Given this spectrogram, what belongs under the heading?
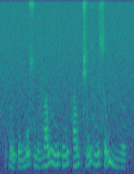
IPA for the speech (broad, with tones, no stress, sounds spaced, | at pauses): ɓ ə˧˩ w ʔ o˨˩ ŋ o̰˧˥ s u˨˩ ə̯ v a˨˦ w ɣ e˨˦ ʔ e˨˦ w h a˨˦ w t͡ɕ ə̰˧˥ w v e˨˦ s ə̰˧˥ w ɲ ɨ˨˩ ə̯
